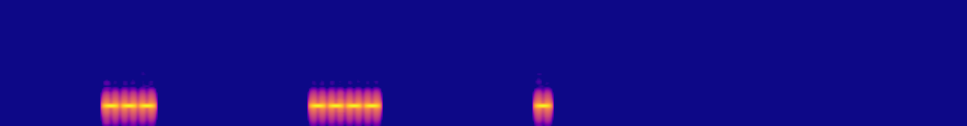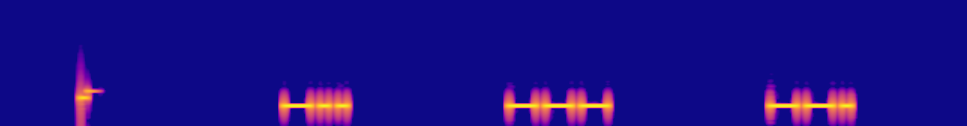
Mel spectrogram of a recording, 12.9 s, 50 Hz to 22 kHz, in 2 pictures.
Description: Morse code, heard as a keyed tone, about 20 wpm, spaced as for 7 wpm, 700 Hz. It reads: SHE DOG
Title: 6x Character Spacing - Top 500 Words - 20wpm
